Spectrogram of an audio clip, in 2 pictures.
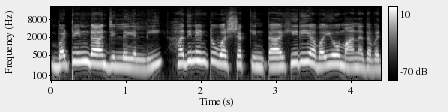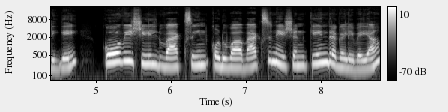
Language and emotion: Kannada, neutral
